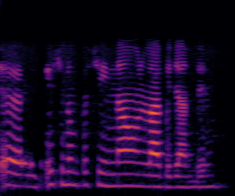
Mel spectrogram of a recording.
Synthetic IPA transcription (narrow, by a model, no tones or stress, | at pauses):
ɪsnũːpəsiːnãːoləɡd͡ʒãːnd̪eːneː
